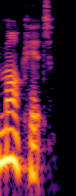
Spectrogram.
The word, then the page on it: market: British English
